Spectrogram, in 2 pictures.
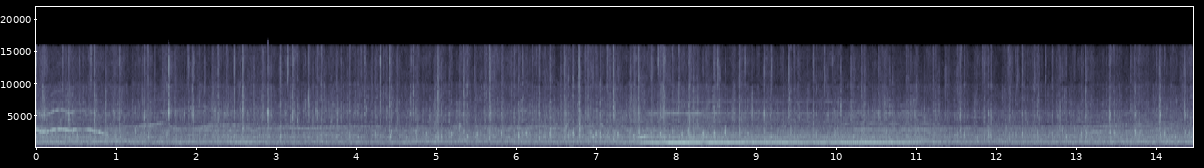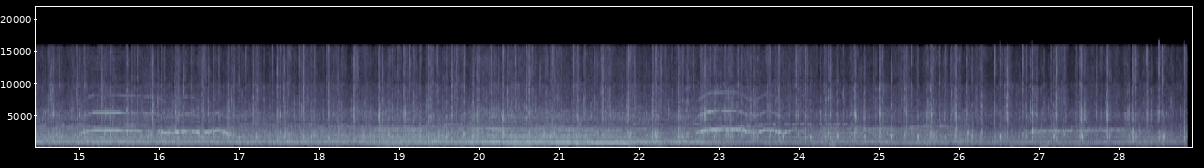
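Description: A large crowd cheers and screams loudly in a big echoing arena.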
